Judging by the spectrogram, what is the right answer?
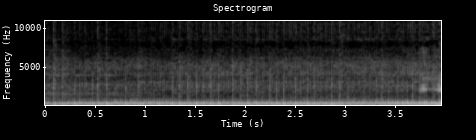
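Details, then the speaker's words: Stihl MS200T saw with aftermarket carburetor and intake boot, new carb kit fitted, warming after cold start: fast, slightly ragged buzz, idle creeping higher, much smoke; goes out of tune when warm. "goes out of tune once it warms up you'll notice how much smoke is coming out of this it's starting to idle up already"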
